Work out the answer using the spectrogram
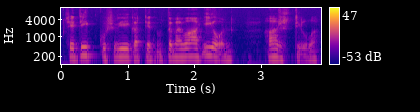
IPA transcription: se tikːus ʋiːkɑthet mutːɑ mæ ʋɑː hion hɑrstilːɑ

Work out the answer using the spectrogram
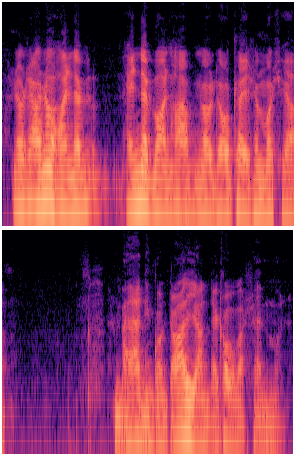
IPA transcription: no sɑnohɑn ne ʋ enːeʋ ʋɑnhɑː kun ne olʲ oˑekeː semːosiɑ ʋæhæ niŋkon tɑijɑn tekoʋɑ semːonʲe

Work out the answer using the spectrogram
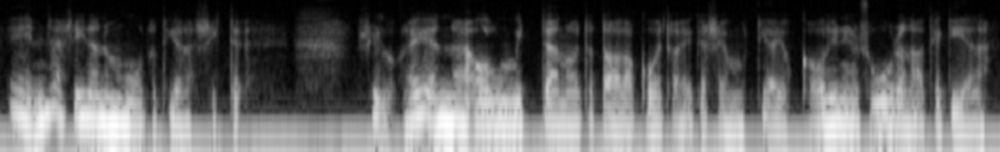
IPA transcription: eːm minæ siːnæ nym muːtɑ tiɛlæs sitːe silːon ei enːæː olːum mitːæː noitɑ tɑlɑ̆koitɑ eikæ semːotːiɑ jokːɑ oli nin suːrenɑ tekiænæ

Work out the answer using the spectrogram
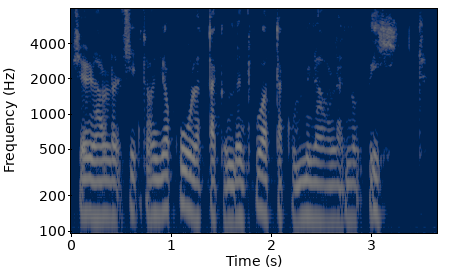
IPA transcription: siːn ol siːt oj jo kuːletːɑkymːent ʋuotːɑ kum minæ olen ʋihitːy

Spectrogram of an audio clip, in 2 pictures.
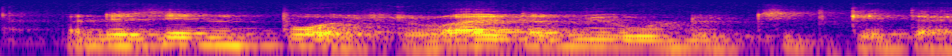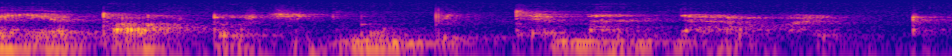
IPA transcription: mæne sie nyt pois jɑ lɑitɑ miul nyt sit ketæ hiæ tɑhtoː sid̥ mium b̥itːeæ mænːæ hæː lɑitːoː

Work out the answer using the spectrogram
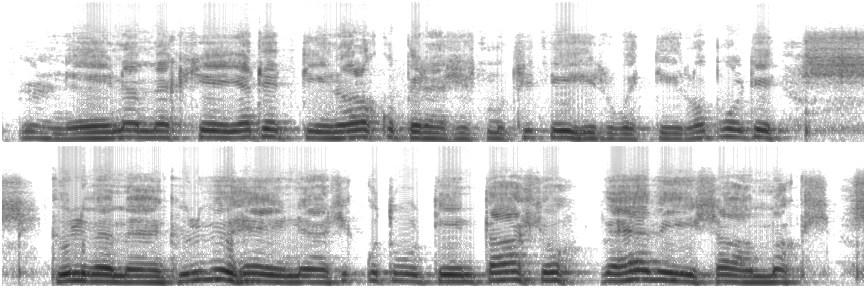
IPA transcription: kyl ne enæmːækseːj̆ jætetːiːn ɑlkuperæsest mut sit niːhir ruʋetːiːl lopulti kylʋæmæːŋ kylʋøheinæː sik ku tultiːn tɑːs jo ʋæhæ ʋiːsɑːmːɑks

